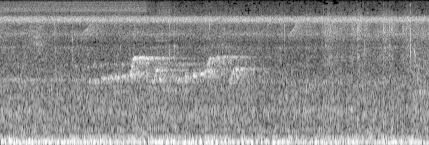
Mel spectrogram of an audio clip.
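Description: Insects droning in a steady high-pitched tone, with a few short, stepped calls about two to three and a half seconds in.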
